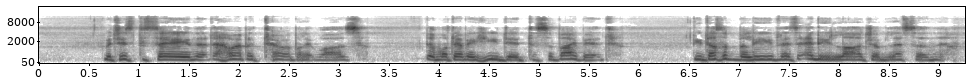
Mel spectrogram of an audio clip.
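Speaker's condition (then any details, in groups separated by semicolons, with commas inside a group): ALS; effectively quadriplegic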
